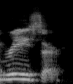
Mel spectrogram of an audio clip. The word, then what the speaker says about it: Resor: maiden name okay which um so i say riser is how i say this name yes very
